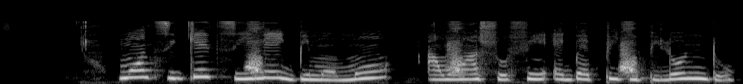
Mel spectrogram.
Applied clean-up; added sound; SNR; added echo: neural mask model Resemble Enhance denoiser.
